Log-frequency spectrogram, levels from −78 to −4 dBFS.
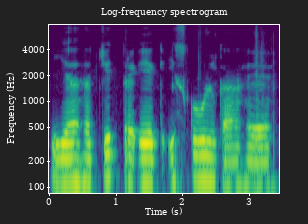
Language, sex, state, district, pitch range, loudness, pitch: Hindi, male, Jharkhand, Ranchi, 100-115 Hz, -17 LUFS, 110 Hz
